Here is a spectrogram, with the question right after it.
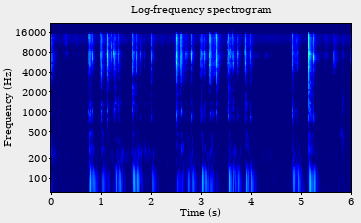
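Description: A compact wireless keyboard with an aluminium body and plastic keys is typed on fast with both hands, using fingertips and long nails. Bursts of quick, bright clicks come in several runs separated by short pauses, each tap with a low thud beneath it and almost no ring.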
